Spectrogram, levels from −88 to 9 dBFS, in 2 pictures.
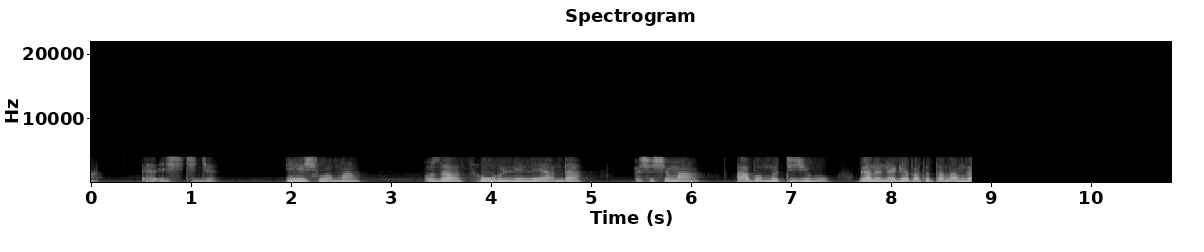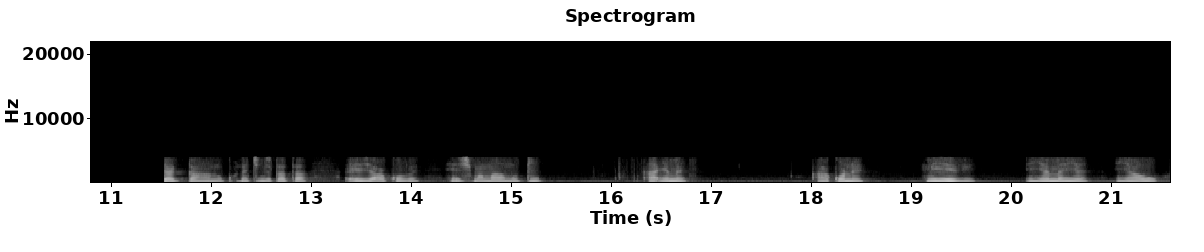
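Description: At 8.81 s, just after "ba atɛ ta namɛ", the speech stops dead. This is an audio dropout to silence lasting 2.73 s, until 11.54 s. The gap is silent, with no room tone and no telephone-band hiss. The input was likely lost while recording continued. The speech in between is gone.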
